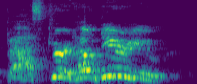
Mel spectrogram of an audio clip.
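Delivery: high, loud acted outrage; outraged shout. Father slashes at the young man, outraged shout. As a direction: hurl it furiously at an enemy.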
